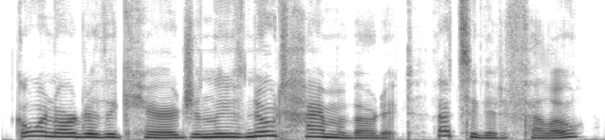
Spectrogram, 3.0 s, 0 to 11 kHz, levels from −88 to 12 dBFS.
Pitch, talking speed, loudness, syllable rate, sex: 245 Hz, 295 wpm, -16 LUFS, 7.4 syllables/s, female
